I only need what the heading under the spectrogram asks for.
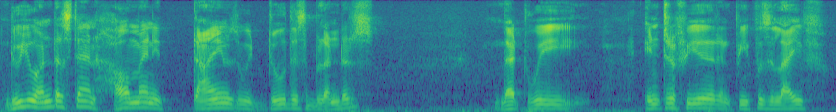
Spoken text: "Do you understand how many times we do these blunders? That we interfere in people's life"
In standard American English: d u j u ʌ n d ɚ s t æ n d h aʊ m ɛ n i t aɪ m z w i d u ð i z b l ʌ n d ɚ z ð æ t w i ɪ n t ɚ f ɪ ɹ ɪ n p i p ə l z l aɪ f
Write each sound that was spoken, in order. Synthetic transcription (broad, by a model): d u j u ʌ n d ɚ s t æ n d h aʊ m ɛ n i t aɪ m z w i d u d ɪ s b l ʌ n d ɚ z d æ t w i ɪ n t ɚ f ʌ ɹ ɪ n p i p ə l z l aɪ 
